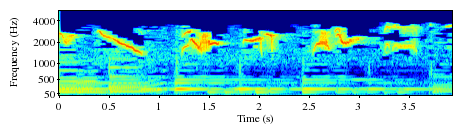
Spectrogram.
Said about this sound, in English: Eurasian blackbirds are common in the gardens and throughout the countryside in Great Britain.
